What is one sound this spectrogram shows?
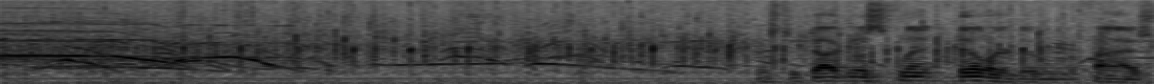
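A banjo is picked in quick notes.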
